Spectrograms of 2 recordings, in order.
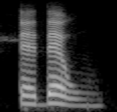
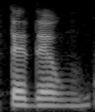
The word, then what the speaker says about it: tedeum: La siguiente palabra, tedeum. ¿Lleva tilde o no lleva? ¿Qué No dicen lleva. muchas? No lleva, excelente. Es una palabra que es aguda, te deum, ¿no?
